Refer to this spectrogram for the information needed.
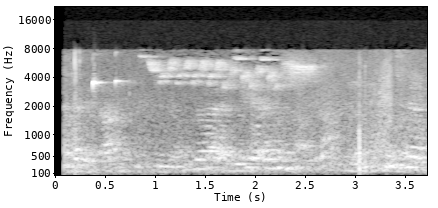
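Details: Caged Algerian parva European goldfinch singing aggressively; a fairly faint run of high, thin twittering notes around the middle, with a soft low indoor rumble behind it.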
